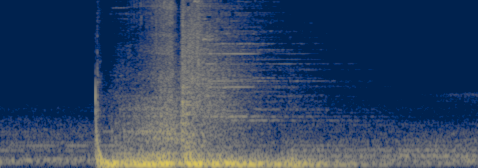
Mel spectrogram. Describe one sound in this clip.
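A loud rushing burst swells and slowly fades.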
